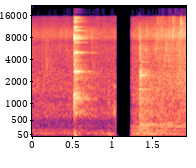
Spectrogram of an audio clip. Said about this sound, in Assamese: এতিয়া আদা নহৰুখিনি কেঁচা গোন্ধটো নাইকিয়া হোৱালৈকে ধুনীয়াকৈ ভাজি ল'ম।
